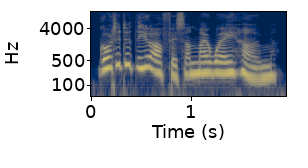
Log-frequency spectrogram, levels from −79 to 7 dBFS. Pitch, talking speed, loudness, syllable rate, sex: 240 Hz, 275 wpm, -17 LUFS, 6.4 syllables/s, female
